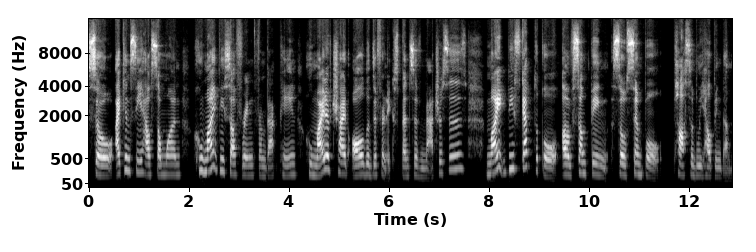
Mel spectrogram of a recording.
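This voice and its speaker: A woman speaks at medium pitch with an animated tone and lively intonation. Her pace is fairly slow, and the recording is very clean with a silent background. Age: 40s. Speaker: lifestyle vlogger. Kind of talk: casual vlog talk to camera.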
